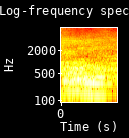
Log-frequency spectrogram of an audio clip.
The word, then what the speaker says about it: Warble: However, here in the UK, we're just calling this Warble, because that's pretty much how it looks, so we just say Warble. Although even trying to say Warble, sometimes I get a little bit complicated.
